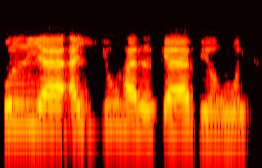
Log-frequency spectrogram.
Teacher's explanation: Jadi mad jaiznya dibaca dua harakat.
